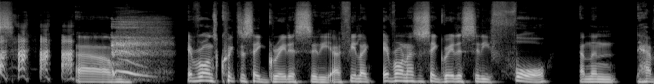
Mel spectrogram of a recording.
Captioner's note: laugh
